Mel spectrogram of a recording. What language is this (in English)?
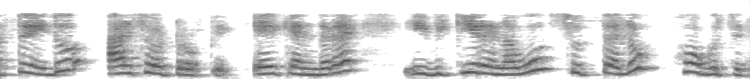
Kannada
